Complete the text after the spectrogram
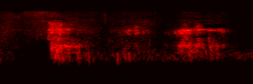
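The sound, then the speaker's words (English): A dog in a field sniffs right up against the microphone in three loud, breathy bursts, with short pauses between them and no one speaking. “The dog just trying to run into my face there.”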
